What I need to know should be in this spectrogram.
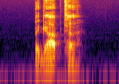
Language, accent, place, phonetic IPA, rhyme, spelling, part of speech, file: German, Germany, Berlin, [bəˈɡaːptɐ], -aːptɐ, begabter, adjective, De-begabter.ogg
- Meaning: 1. comparative degree of begabt 2. inflection of begabt: strong/mixed nominative masculine singular 3. inflection of begabt: strong genitive/dative feminine singular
